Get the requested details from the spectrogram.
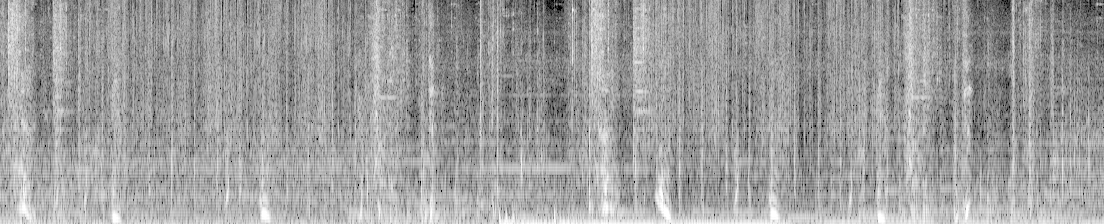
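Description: Hands and boots clank on a metal tower while climbing.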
